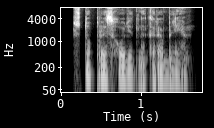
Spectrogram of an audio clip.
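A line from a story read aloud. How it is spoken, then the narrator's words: Plain. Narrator (Russian): спросил он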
